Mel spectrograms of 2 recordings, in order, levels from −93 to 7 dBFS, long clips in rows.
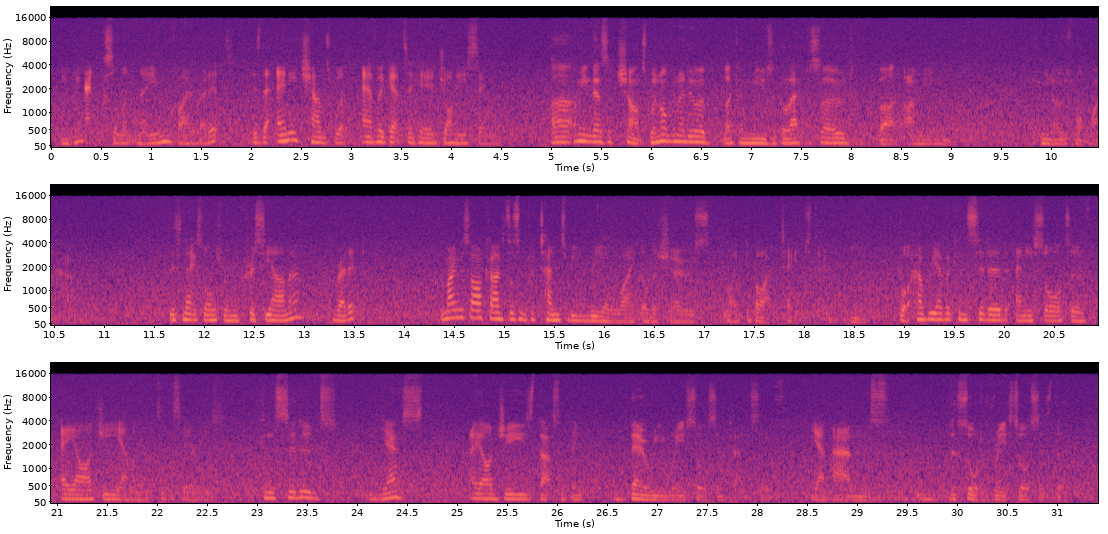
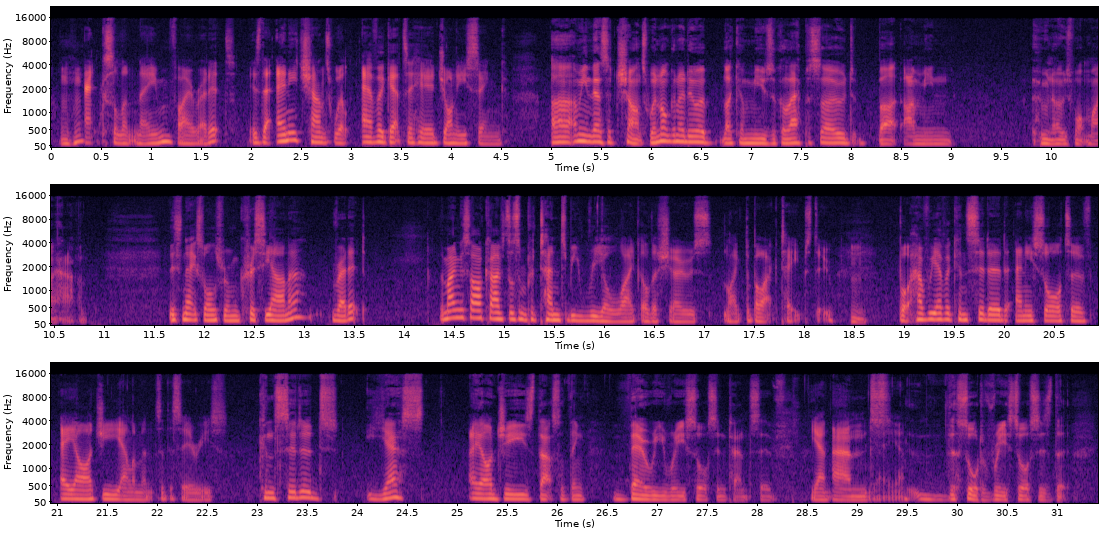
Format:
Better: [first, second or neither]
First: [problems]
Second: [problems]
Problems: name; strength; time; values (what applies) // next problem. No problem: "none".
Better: second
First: hiss; loud; throughout; 5 dB below the speech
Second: hiss; faint; throughout; 30 dB below the speech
